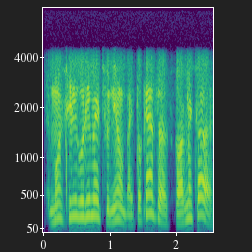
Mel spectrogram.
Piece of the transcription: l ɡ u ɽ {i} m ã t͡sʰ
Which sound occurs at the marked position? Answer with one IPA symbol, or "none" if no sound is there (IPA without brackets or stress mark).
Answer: i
